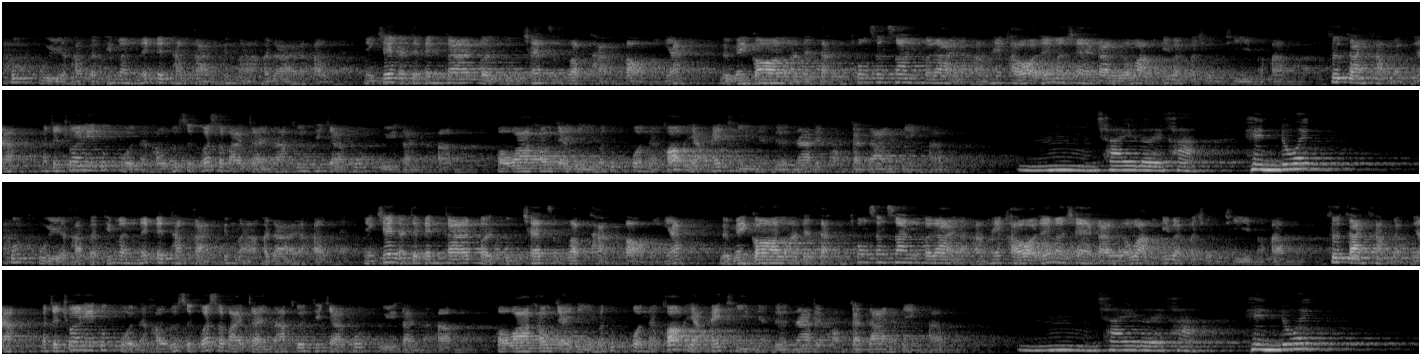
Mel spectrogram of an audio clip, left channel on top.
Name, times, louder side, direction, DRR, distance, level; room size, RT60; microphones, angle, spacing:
voice 1, 0.0-3.3 3.6-6.8 7.2-12.8 13.3-14.3 14.6-18.7 19.1-20.2 20.5-23.6, right 2 dB, 70° right, 2 dB, 0.9 m, -32 dB
voice 2, 24.3-26.1 26.6-27.2, left 2 dB, 25° left, 6 dB, 0.4 m, -30 dB
19.0 x 6.8 x 2.4 m, 2.8 s
head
